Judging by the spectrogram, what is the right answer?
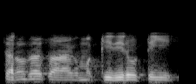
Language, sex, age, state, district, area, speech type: Punjabi, male, 45-60, Punjab, Fatehgarh Sahib, urban, conversation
